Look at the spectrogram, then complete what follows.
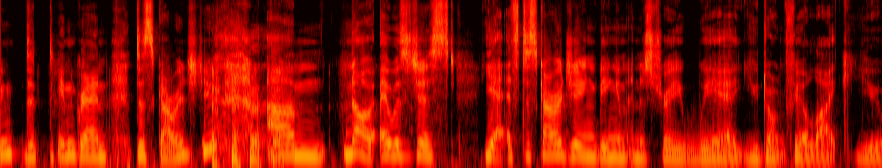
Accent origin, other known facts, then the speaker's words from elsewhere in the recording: Te Awamutu, Waikato, New Zealand; because I'm from Te Awamutu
